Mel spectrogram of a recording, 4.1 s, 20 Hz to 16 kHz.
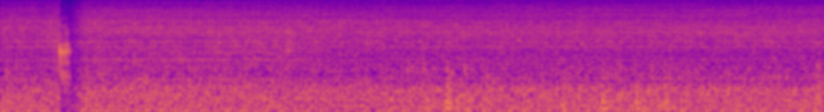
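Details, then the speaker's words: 2008 Cadillac Escalade V8, just refilled with coolant after cooling-system work, cooling system never held pressure; even, steady idle with no misses, knocks or ticks under background hiss; normal idle. "Doesn't it run great? It runs really well. Phenomenal."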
